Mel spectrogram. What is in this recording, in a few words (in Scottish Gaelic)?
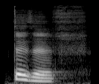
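"doirbh", Scottish Gaelic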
